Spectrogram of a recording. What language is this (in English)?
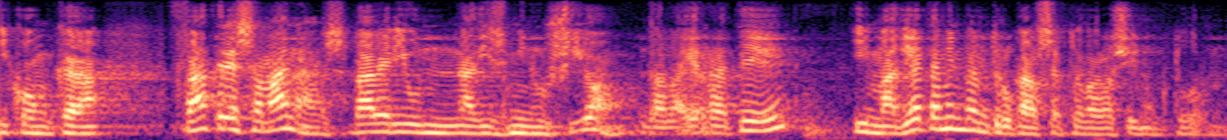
Catalan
